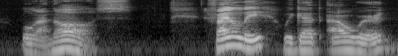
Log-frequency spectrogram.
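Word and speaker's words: οὐρανός: so it's U and the right pronunciation will be uranos uranos finally we got our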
